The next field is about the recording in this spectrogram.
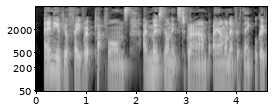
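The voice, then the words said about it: Proper English accent. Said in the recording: “your proper English accent”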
